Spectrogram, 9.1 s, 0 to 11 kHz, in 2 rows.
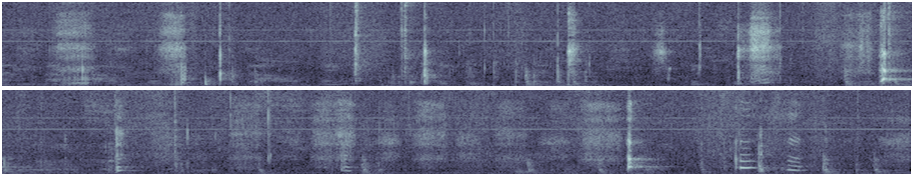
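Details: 2-month-old infant in a swing with hiccups: soft cooing broken by several short, abrupt squeaks typical of hiccups, in a quiet room.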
